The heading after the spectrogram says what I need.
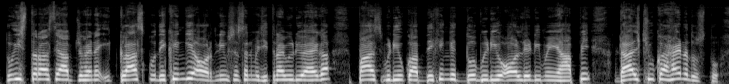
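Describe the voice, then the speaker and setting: A man's voice: high-pitched, a little mellow, no echo, studio quality. A male teacher giving an online phonics lesson, spelling words letter by letter, asking questions and repeating the answers, often turning to viewers with tag questions. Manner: keeps addressing viewers as friends with tag questions. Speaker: English teacher.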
